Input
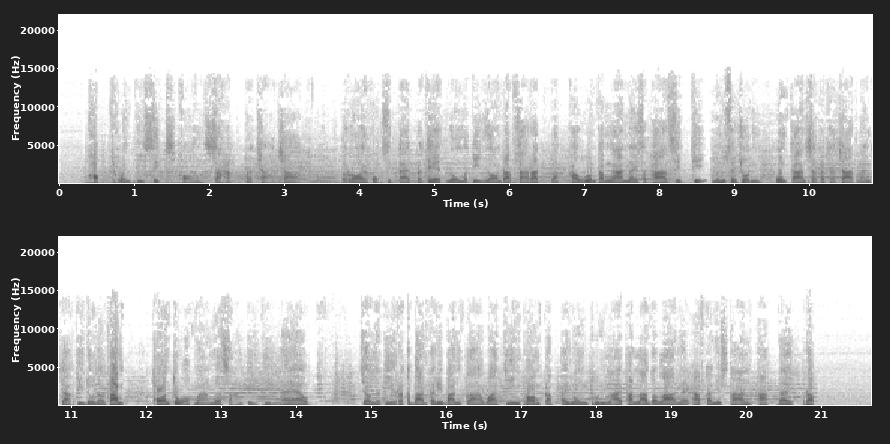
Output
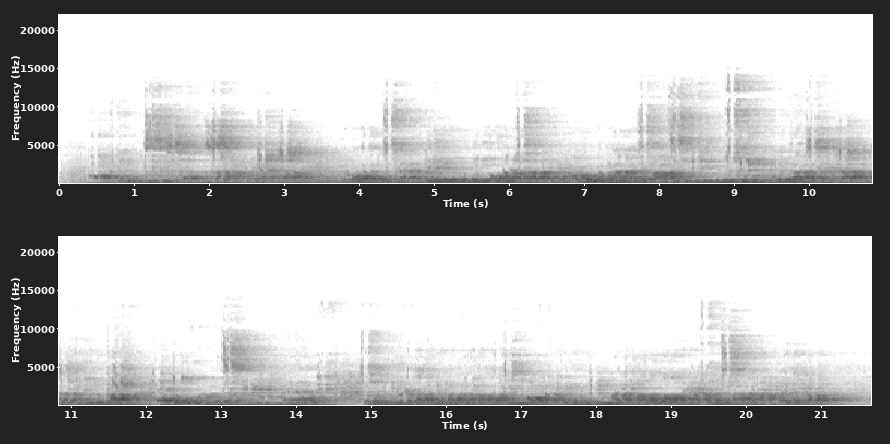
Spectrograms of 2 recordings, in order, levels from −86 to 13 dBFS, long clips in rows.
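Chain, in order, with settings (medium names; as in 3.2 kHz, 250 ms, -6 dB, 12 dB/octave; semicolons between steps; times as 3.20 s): resonances exaggerated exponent 2; plate-style reverb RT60 1.3 s, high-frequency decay 0.95×, pre-delay 85 ms, DRR -5 dB; attacks held to a fixed rise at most 110 dB/s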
